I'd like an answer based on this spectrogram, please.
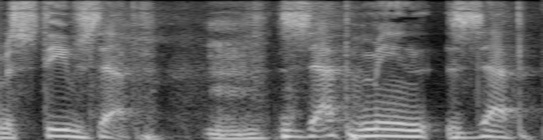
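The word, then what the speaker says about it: Szep: Zepp is spelled S-Z-E-P, I believe. It means beautiful in Hungarian.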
